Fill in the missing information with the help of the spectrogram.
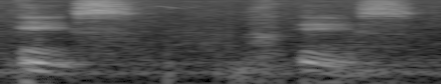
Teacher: an S fricative followed by an apostrophe gives you S plus glottal stop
